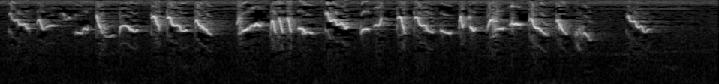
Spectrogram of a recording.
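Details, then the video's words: Lemon-bellied white-eye (pleci lombok) in full melodious song with mimicked phrases: dense, rapid chirping notes in continuous bursts nearly five seconds long, with a thin constant high tone behind. "Jos full variasi isian paling merdu"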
